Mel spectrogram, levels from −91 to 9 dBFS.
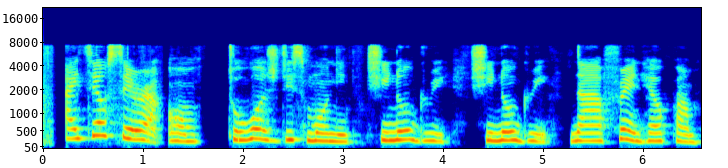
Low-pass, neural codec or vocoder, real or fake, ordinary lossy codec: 7.2 kHz; vocoder, 44.1 kHz, 128 mel bands, Pupu-Vocoder; fake; none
